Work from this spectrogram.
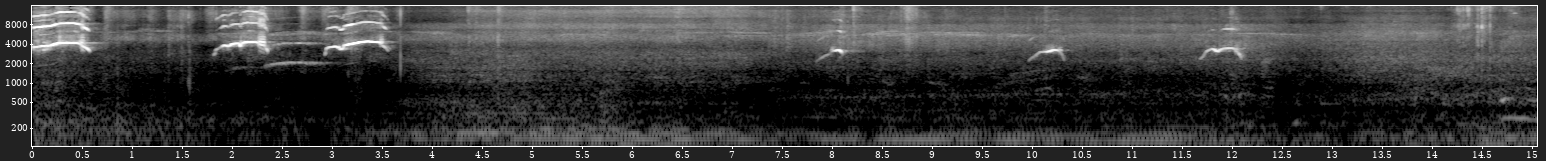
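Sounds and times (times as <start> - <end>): bird chirping: 0.0 - 3.7, 7.8 - 8.5, 9.2 - 12.4.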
